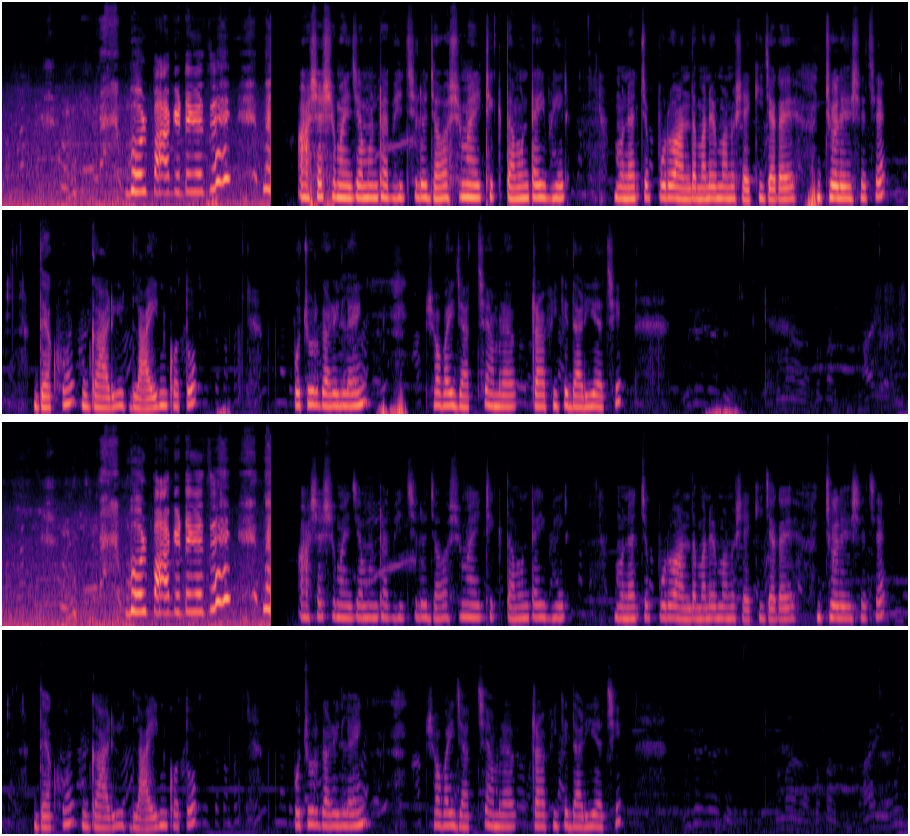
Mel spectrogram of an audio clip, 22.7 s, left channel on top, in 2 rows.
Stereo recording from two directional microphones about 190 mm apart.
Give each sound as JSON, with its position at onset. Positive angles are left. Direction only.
{"t": 1.2, "sound": "speech", "side_deg": -10}
{"t": 3.7, "sound": "a woman's voice", "side_deg": 45}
